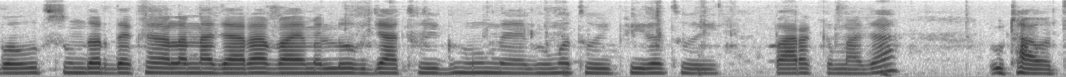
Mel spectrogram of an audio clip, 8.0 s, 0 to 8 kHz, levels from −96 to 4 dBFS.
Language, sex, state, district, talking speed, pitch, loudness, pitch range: Bhojpuri, female, Bihar, Muzaffarpur, 150 wpm, 175 Hz, -22 LUFS, 170-180 Hz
